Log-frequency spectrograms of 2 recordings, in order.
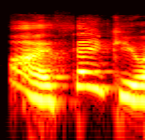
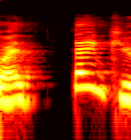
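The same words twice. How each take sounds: First: Eager thanks. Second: Warm thanks. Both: A narrator's reading. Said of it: "cried he".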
